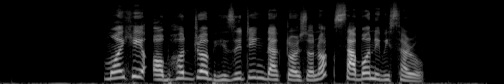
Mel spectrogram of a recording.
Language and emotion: Assamese, angry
